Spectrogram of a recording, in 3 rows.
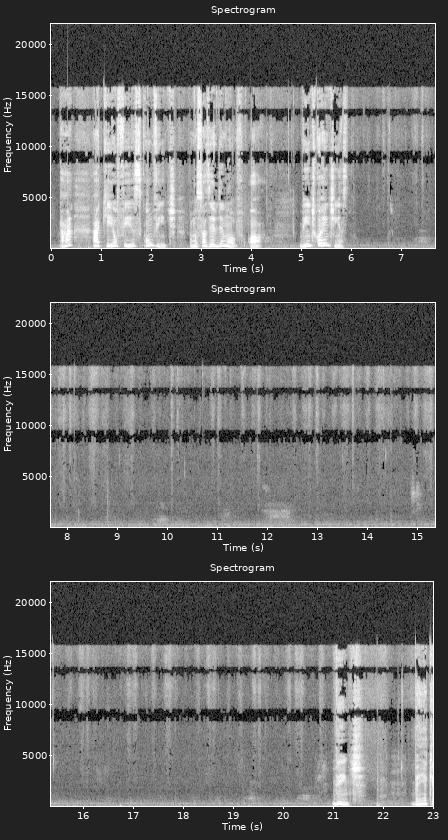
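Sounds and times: steady low hum: 0.0 - 23.0
twine scratching through crochet hook: 5.0 - 22.0.

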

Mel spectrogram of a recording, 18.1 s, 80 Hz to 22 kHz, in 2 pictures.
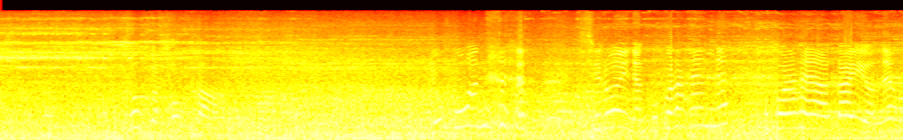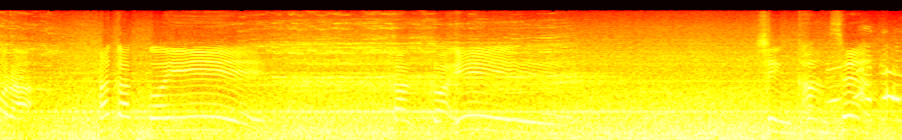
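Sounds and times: train moving with steady hum: 0.0 - 18.0
child squealing and calling: 17.3 - 18.0.

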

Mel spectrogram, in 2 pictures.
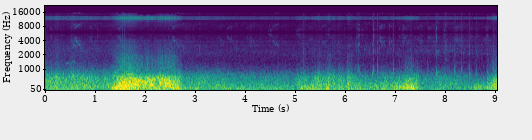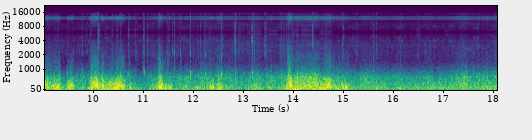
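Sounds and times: hooves clip-clopping on pavement: 4.1 - 18.0.

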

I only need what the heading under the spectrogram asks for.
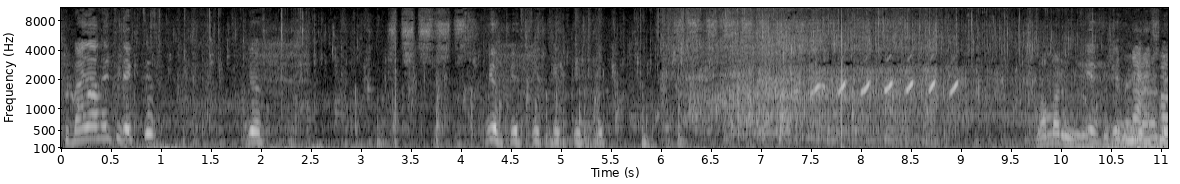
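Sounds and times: water pouring into metal pot: 5.0 - 10.7.

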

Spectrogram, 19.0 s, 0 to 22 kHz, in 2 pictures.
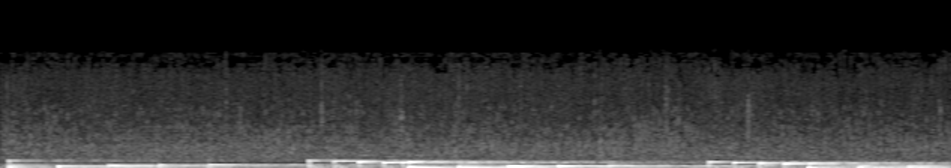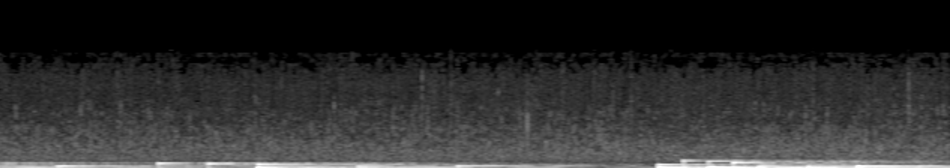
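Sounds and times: falling rain: 0.0 - 19.0
slow keyboard music: 0.0 - 19.0.

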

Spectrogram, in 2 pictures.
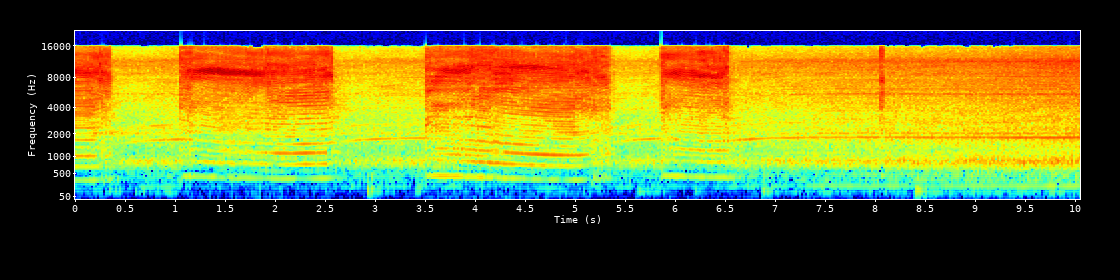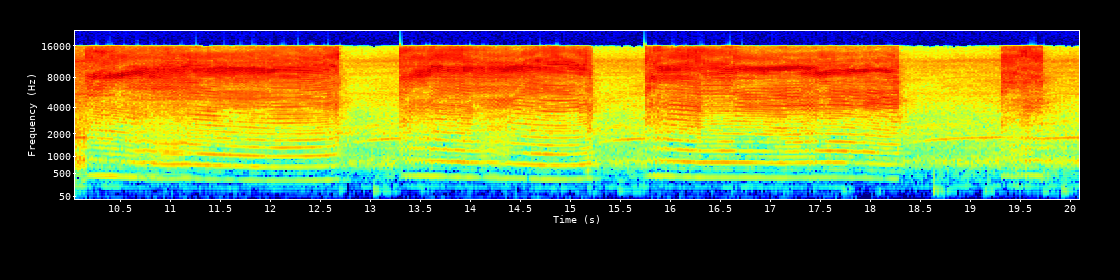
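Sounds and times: motor whine: 0.0 - 10.2
gouge cutting into wood: 0.0 - 20.0.

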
